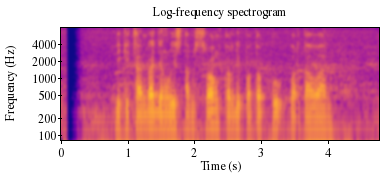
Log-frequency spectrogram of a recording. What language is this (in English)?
Sundanese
